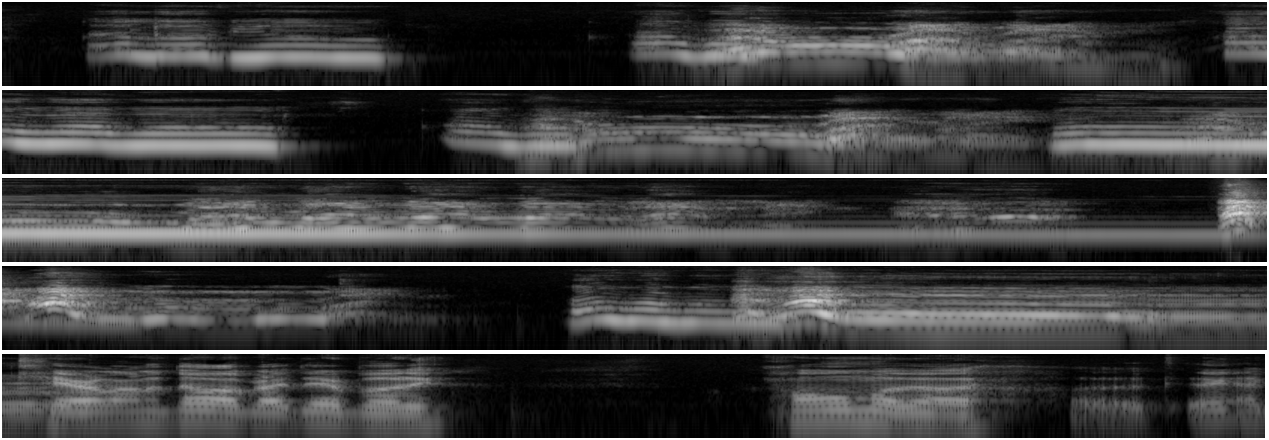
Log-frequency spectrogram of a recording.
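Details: Nine-year-old male Carolina Dog, adopted from a shelter, howling and making 'monkey noises': short warbling bursts, then a sustained level howl of nearly five seconds, followed by more wavering yodels; an owner talks and encourages him throughout.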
